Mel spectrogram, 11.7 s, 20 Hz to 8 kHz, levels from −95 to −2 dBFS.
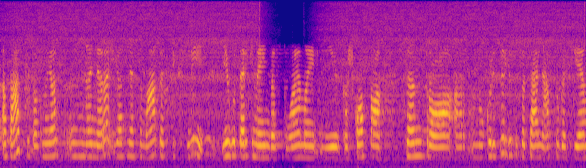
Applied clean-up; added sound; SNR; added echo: none; Domestic sounds, home sounds; 19 dB; reverberation time 1.7 s.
